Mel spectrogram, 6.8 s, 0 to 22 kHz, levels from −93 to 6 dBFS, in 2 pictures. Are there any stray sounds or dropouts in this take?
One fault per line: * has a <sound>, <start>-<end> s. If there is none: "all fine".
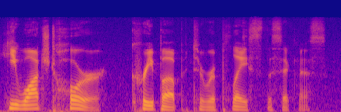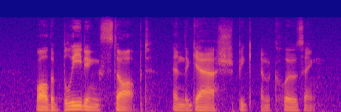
* has a dropout, 5.9-6.0 s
